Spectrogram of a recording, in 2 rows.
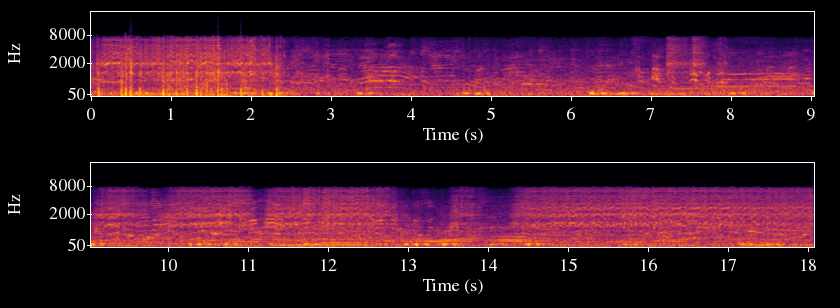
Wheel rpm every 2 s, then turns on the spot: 70, 110, 0, 10, 20, 80, 70, 90, 160.
none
